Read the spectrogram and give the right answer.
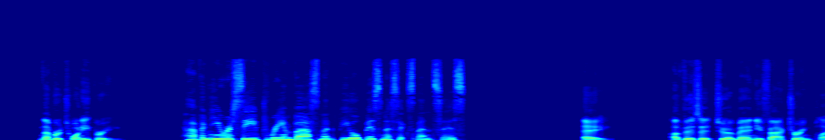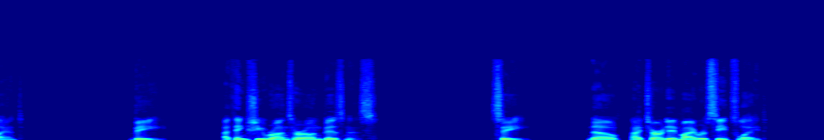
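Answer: C: No, I turned in my receipts late.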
